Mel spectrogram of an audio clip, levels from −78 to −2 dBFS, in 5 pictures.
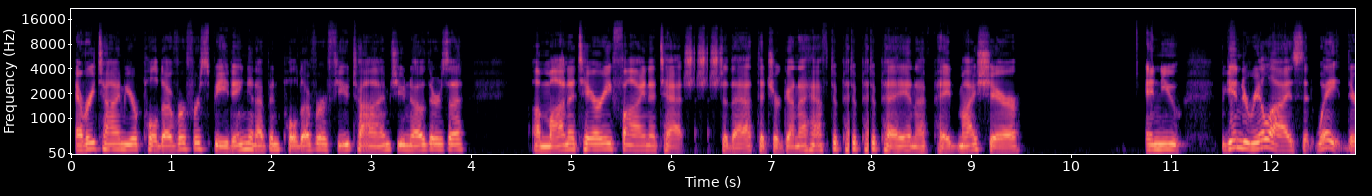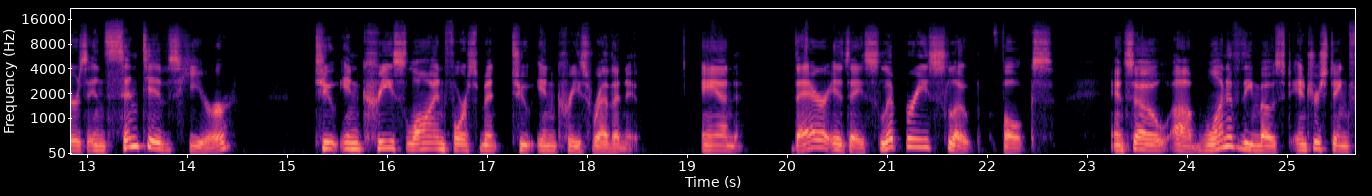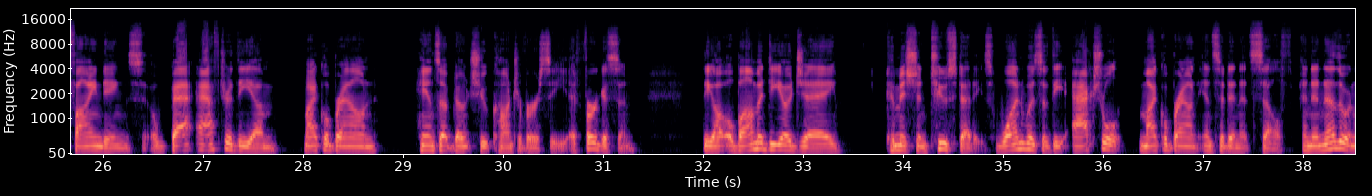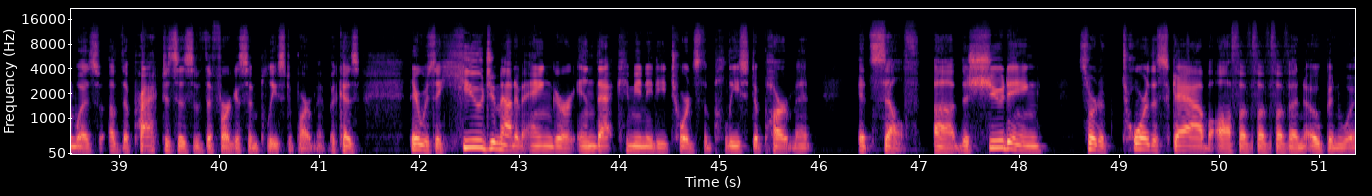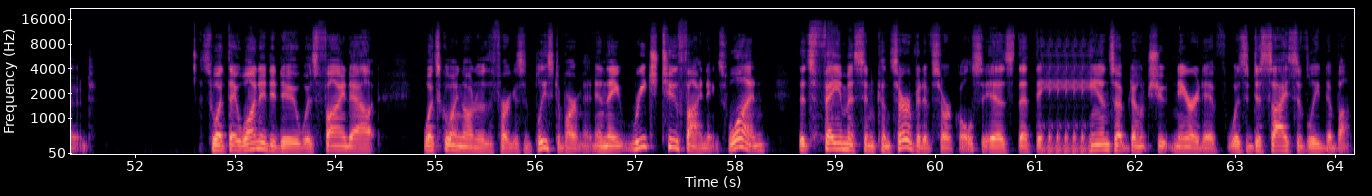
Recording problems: audio stuttering; 4 times, first at 6 s

